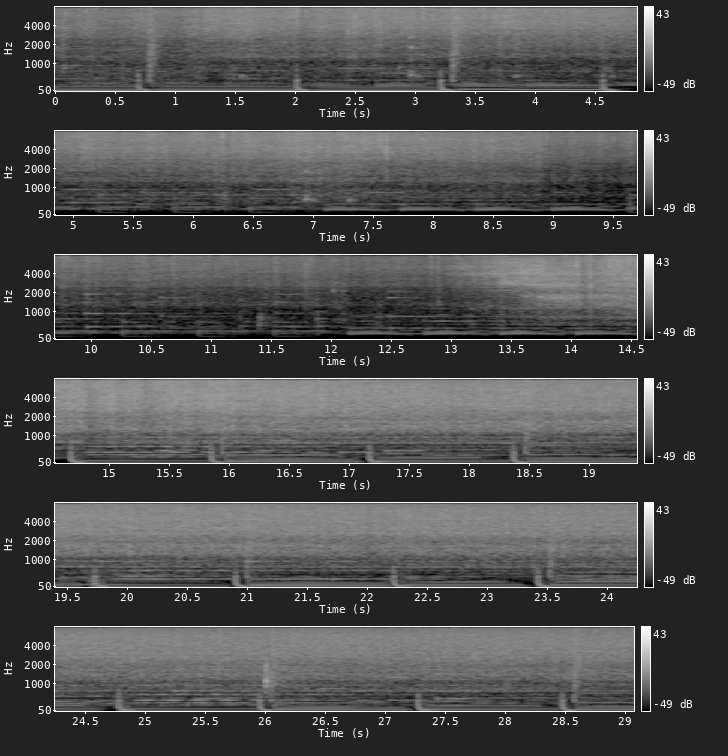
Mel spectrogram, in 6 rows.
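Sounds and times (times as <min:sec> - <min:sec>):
background music: 0:00.0 - 0:29.0
vegetables sizzling in oil: 0:00.0 - 0:29.0.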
